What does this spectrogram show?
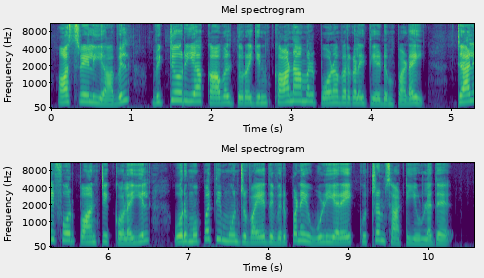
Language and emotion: Tamil, neutral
